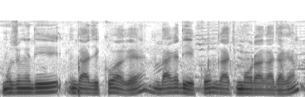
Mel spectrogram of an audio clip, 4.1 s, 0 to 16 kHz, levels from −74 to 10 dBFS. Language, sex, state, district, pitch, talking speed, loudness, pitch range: Chakma, male, Tripura, Unakoti, 115 Hz, 160 wpm, -13 LUFS, 105-125 Hz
